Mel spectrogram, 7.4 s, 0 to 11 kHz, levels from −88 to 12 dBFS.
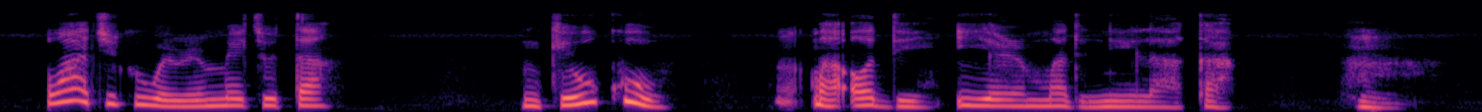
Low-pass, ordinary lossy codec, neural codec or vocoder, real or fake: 7.2 kHz; none; none; real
